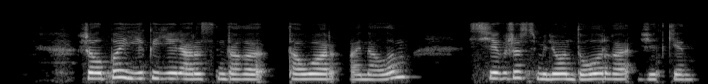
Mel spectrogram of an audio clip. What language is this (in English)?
Kazakh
